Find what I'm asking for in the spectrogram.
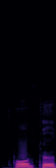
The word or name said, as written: pontet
